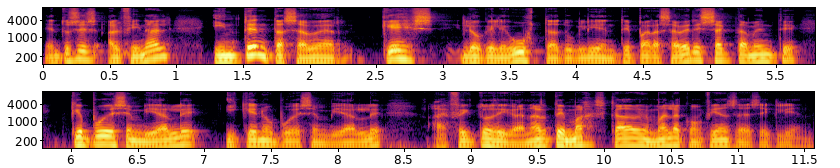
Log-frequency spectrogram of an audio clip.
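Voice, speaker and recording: A man's fairly low voice with lively intonation at a moderate pace, in a very clean recording with a silent background. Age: 50s. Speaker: marketing company founder and CEO. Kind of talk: interview. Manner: halting, many fillers and repetitions.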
